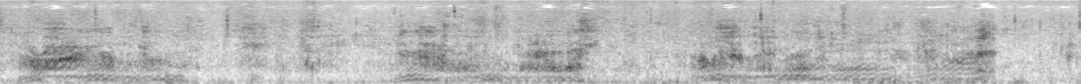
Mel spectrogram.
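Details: Four pet Boston Terriers, including puppies, at play: loud, rough growl-yips in repeated bursts roughly every second, each with a grating, buzzy tone and rising and falling pitch.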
